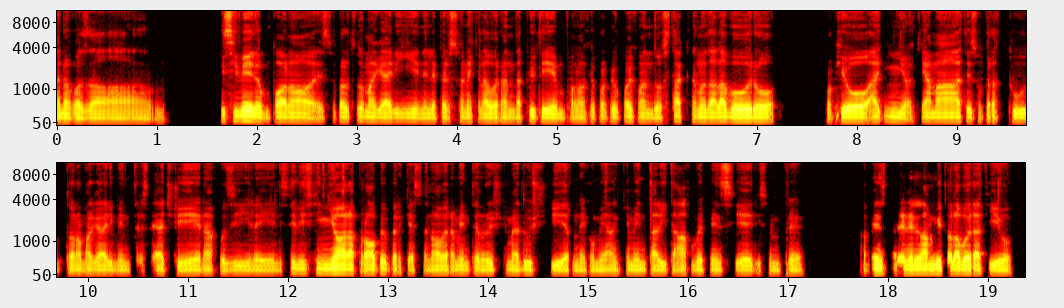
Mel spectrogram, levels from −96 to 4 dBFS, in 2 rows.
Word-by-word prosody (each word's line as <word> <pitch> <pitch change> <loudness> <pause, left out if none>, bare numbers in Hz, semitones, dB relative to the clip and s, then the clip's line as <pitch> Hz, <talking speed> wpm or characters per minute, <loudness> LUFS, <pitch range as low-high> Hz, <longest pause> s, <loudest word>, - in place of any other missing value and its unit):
una 80 -1 +2
cosa, 80 0 +1
mhmm, 75 0 -3 0.5
che - - -6
si 100 - 0
vede 100 -2 +8
un 80 -1 -4
po' 85 +2 +3
no? 85 -2 +1
E - - -5
soprattutto 85 +2 -4
magari 85 -1 0
nelle 80 0 -2
persone 85 -1 -5
che 80 - -11
lavoran 80 0 0
da 80 - -3
più 85 - -3
tempo 80 -3 0
no, 75 -1 -4
che - - -8
proprio - - -5
poi 90 -1 -2
quando 80 -2 -3
staccano 85 -1 -3
da 85 0 +3
lavoro 85 -1 +6 0.4
proprio 85 -1 +5
a 85 0 0
in 85 -3 -2
chiamate 85 0 0
soprattutto 80 -1 -4
no? 80 - -2
Magari 80 0 -1
mentre 75 -1 -9
sei 80 - -5
a - - 0
cena 80 0 -2
così 75 +2 -4
le 75 0 -3
le 75 - -10
si 95 - -5
le 85 -1 -3
si 95 - -11
ignora, 90 -1 +5
proprio, 85 0 +2
perché - - -4
sennò 75 +2 -3
veramente 80 0 -2
non 75 - -1
riesci 80 +1 -4
mai 75 -1 -1
ad 80 - -7
uscirne, 75 -1 -3
come 75 0 -4
anche 80 +1 -5
mentalità, 75 0 -3
come 80 -2 -3
pensieri 80 0 -4
sempre 75 0 -6 0.5
a - - -13
pensare 85 0 +1
nell'ambito 85 0 +4
lavorativo. 80 -2 +4
80 Hz, 200 wpm, -24 LUFS, 75-85 Hz, 0.5 s, vede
